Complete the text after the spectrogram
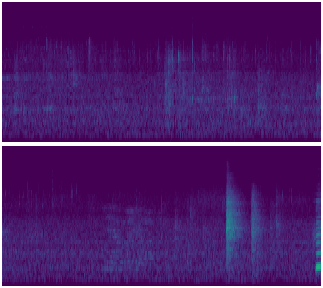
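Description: A thick drink pours softly into a cup.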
